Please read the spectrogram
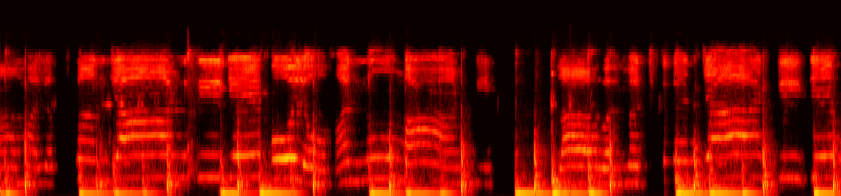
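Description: A young girl singing a devotional bhajan over a low steady harmonium accompaniment, in phrases with gliding pitch. The sound drops out twice for a moment, as over a video call.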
